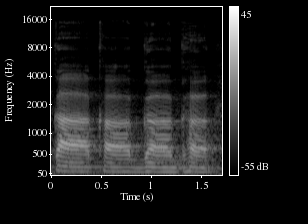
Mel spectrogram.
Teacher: जब हम इनका उच्चारण करते हैं तो हमारे इनका उच्चारण कंठ से होता है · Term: कंठ वर्ण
